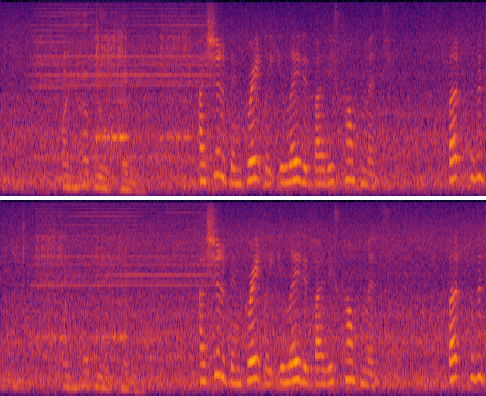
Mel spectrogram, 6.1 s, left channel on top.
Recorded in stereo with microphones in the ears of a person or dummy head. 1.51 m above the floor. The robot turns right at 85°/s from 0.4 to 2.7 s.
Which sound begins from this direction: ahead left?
A man speaking, at 0.8 s.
